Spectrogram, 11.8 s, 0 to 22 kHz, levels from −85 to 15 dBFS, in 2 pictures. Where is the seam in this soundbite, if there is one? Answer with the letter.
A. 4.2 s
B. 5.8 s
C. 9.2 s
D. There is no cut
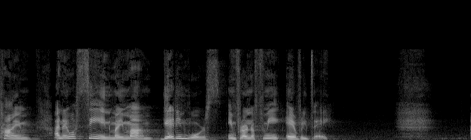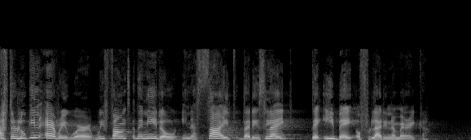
D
